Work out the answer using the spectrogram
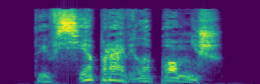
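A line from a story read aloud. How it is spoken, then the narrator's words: Whispered question. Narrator (Russian): шепотом спросил друга Серый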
